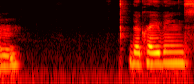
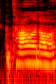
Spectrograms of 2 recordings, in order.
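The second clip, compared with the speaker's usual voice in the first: ordinary delivery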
